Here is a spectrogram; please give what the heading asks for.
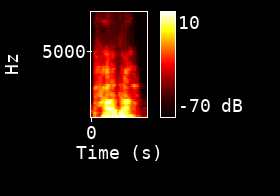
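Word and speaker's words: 가다: Por ejemplo, el verbo kada, ¿verdad? Se pronuncia primero con la G y después con la D, kada. Pero como la G está al principio, se pronuncia como una K, kada, que es el verbo ir, kada.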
